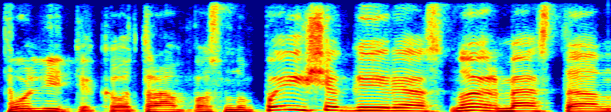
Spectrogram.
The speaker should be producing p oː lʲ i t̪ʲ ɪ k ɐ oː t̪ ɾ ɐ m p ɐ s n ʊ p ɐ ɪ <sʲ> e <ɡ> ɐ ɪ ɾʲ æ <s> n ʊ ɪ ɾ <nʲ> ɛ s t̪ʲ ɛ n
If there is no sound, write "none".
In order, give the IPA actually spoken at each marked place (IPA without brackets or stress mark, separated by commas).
ʃʲ, ɡ, s, mʲ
